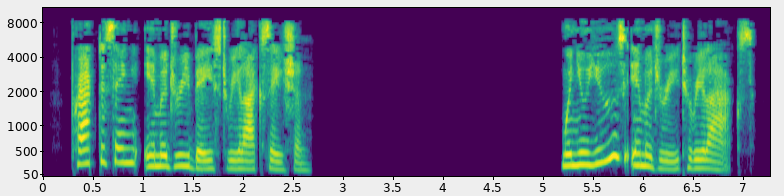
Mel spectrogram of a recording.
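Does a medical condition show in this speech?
No.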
